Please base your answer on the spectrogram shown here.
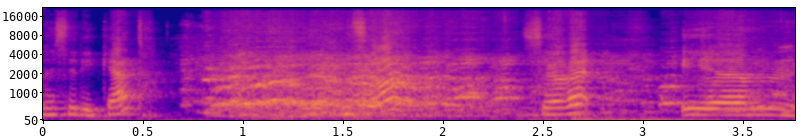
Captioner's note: laughter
